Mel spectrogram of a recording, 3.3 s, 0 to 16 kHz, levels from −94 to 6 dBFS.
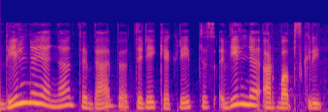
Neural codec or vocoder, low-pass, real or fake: none; 7.2 kHz; real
